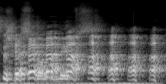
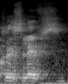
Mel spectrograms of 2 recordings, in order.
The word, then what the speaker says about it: ChisoLifts: says ChisoLifts. ChisoLifts. Not Chris. Not Chris Lifts.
